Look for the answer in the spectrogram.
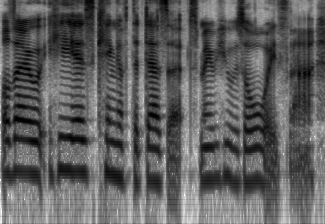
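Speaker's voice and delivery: normal talking voice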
